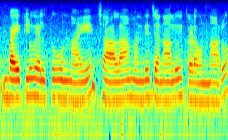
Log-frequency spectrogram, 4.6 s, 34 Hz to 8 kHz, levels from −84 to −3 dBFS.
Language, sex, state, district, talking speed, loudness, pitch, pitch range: Telugu, female, Andhra Pradesh, Sri Satya Sai, 90 wpm, -18 LUFS, 175 Hz, 165-180 Hz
